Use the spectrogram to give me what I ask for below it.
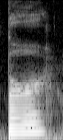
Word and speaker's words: Burgh: The 17 year old Catherine was married to Sir Edward Burr, and that's spelled B U R G H. And I feel like it's pronounced Burr because that's how Lady Catherine de Burgh is said in Pride and Prejudice.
